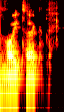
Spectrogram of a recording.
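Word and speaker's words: Wojciech: Um, but yes, correct correct pronunciation of my name. My name is Voytech. Uh, to be precise.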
